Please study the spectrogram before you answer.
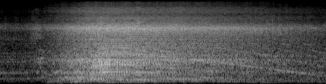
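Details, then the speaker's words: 2005 Acura RL, revved and returning to idle: a thin whine that lingers as revs drop to idle and rises in pitch at higher rpm. It is loudest near the alternator, which the owner suspects but has not confirmed. "That last noise before it hits idle is really where most of it is coming, and I'm suspecting it is the alternator."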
